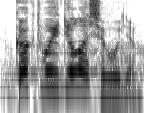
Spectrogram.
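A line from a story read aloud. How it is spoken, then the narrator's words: Ordinary tone. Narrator (Russian): обычным тоном произнесла Пони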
